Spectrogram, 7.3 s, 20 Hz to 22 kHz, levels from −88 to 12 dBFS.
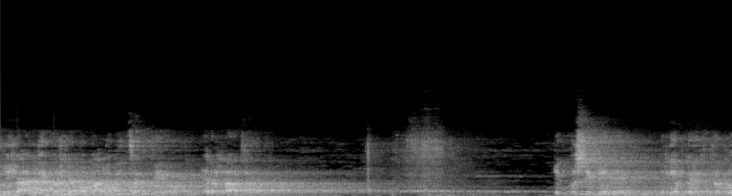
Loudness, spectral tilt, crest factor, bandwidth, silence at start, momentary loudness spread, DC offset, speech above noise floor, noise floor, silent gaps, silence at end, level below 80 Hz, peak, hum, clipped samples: -15 LUFS; -3.5 dB/octave; 16 dB; 9.2 kHz; 0 s; 21 LU; under 0.1%; 23 dB; -38 dBFS; none; 0 s; -62 dBFS; -2 dBFS; none; under 0.1%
